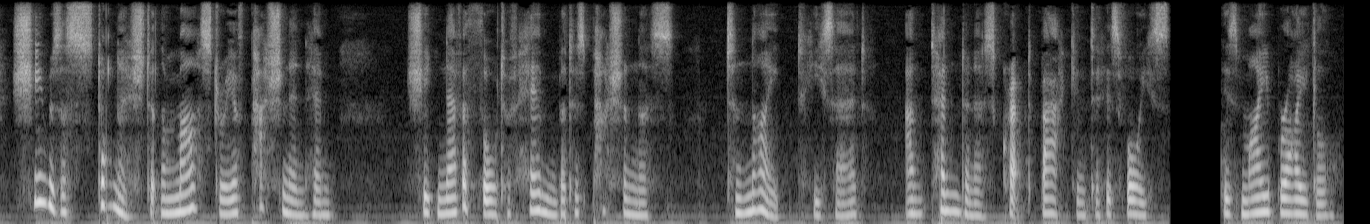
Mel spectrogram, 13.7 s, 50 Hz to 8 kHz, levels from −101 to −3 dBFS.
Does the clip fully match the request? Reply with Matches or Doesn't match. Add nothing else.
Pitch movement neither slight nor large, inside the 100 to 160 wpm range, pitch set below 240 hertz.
Matches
